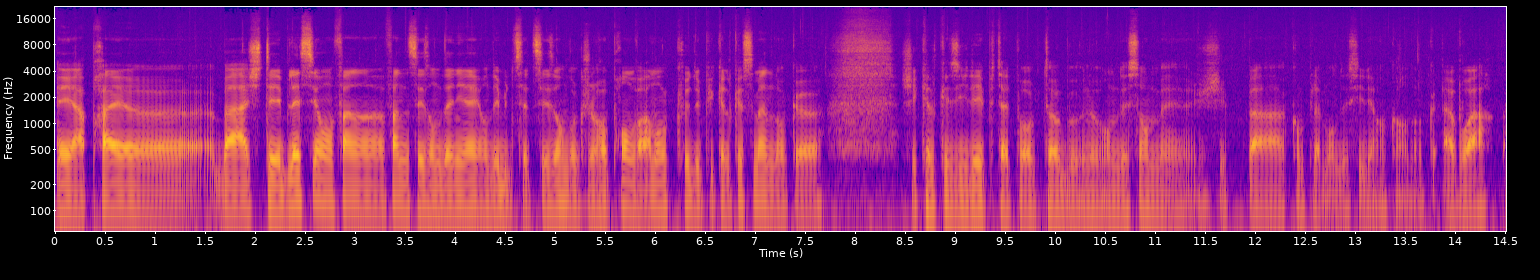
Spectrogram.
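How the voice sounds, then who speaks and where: With an English accent, a man talks at a moderate pace in a very deep, low pitch and fairly even intonation. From northern England, Cumbria. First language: English (speaking French). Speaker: trail runner. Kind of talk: interview. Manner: halting.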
